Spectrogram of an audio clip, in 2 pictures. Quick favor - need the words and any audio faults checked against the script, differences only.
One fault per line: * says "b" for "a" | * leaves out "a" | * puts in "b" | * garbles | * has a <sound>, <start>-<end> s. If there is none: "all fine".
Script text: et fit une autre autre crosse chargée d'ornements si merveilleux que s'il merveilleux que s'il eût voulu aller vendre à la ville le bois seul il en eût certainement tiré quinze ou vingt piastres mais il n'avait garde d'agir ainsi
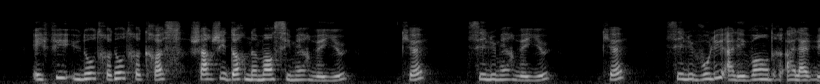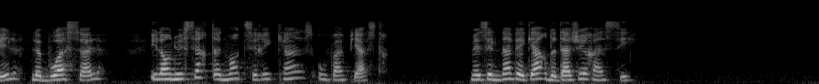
all fine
